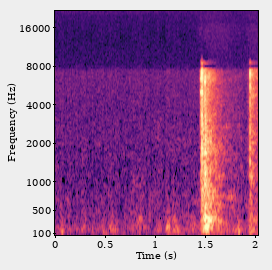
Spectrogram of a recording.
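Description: Near silence (room tone) broken by a computer mouse button click about one and a half seconds in, with a second, smaller click at the very end.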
